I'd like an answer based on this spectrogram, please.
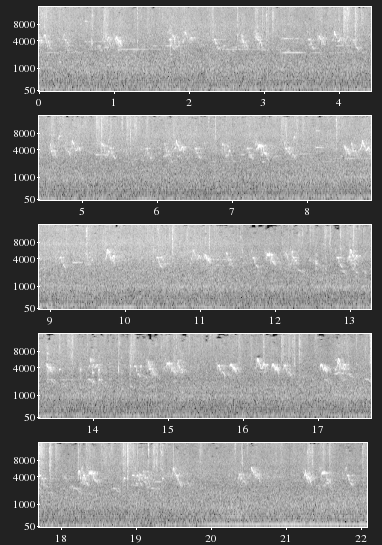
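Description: A chorus of small birds chirping in many short, high notes, several a second, over a steady rustle of a light breeze through the trees, with a low hum underneath.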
